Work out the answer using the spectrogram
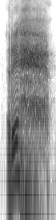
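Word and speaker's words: رحلة: Rih, nah, pakainya ha, jangan sampai jadi ha.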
